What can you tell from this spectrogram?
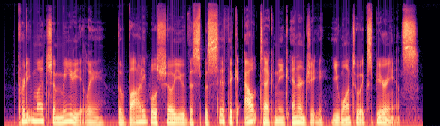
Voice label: Male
